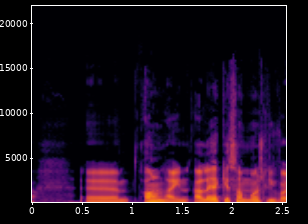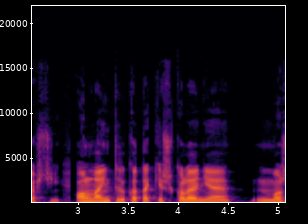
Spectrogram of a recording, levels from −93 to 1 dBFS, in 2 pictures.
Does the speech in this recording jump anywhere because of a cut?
yes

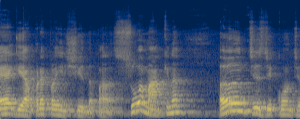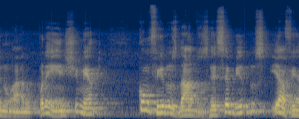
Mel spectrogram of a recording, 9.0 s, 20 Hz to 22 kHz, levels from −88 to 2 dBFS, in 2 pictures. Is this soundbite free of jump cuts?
yes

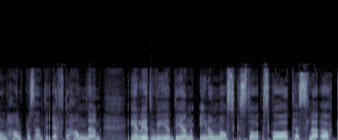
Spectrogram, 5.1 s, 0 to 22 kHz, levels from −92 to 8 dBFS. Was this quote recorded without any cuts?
yes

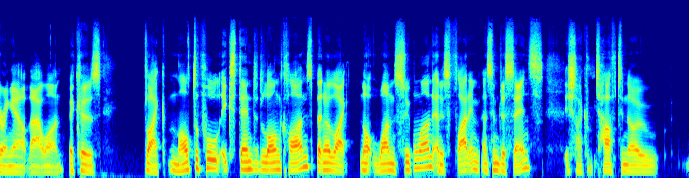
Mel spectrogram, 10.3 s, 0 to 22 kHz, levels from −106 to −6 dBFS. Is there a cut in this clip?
yes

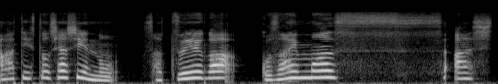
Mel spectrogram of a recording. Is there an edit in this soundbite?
yes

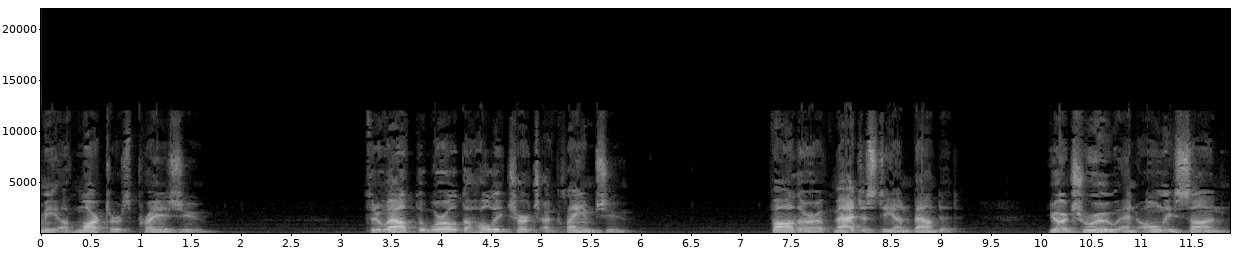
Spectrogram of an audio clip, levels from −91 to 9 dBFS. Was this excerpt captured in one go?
yes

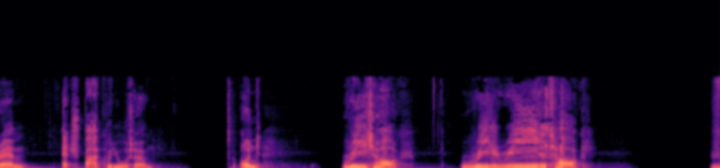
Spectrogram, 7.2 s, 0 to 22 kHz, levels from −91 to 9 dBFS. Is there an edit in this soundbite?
yes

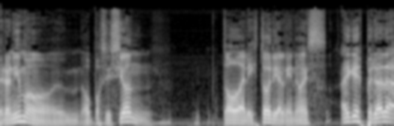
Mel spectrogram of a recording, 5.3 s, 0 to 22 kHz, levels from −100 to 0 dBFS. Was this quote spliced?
yes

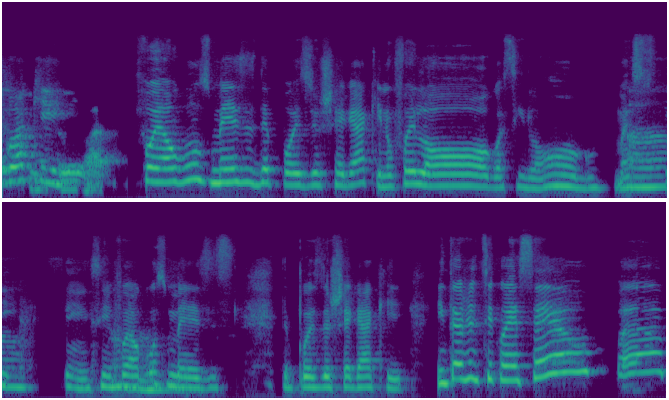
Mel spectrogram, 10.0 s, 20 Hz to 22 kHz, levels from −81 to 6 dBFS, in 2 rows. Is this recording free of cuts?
no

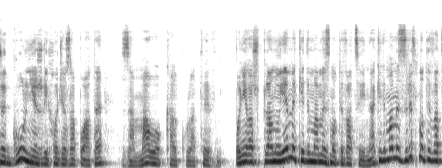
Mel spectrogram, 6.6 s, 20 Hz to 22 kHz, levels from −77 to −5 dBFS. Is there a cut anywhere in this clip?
yes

